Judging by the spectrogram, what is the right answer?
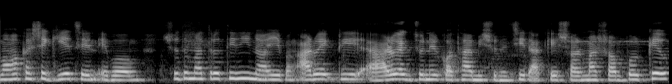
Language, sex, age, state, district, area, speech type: Bengali, female, 18-30, West Bengal, Malda, rural, spontaneous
